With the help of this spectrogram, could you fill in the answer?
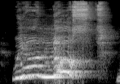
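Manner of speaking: very high, loud, slow wail of despair; panicked cry. A narrator's reading. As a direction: shriek it as if all is lost. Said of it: "Miss Spider cried".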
